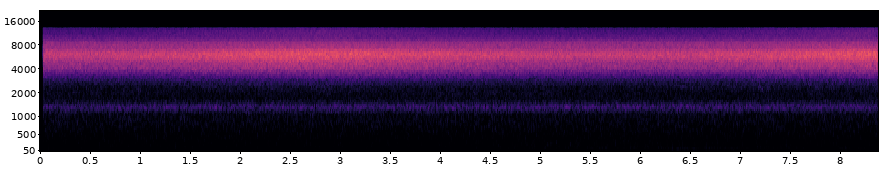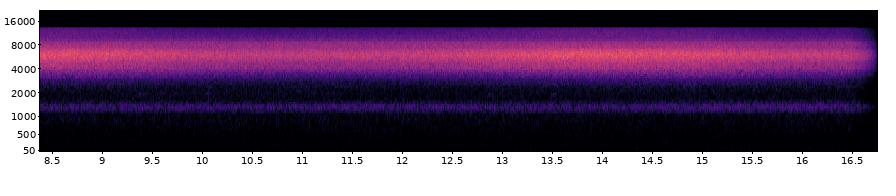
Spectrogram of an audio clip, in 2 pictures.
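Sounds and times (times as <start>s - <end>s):
cicadas in the afternoon: 0.0s - 16.7s.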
